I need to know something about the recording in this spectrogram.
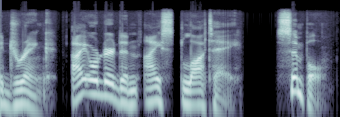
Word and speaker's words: latte: It's not late, it's latte, like latte.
